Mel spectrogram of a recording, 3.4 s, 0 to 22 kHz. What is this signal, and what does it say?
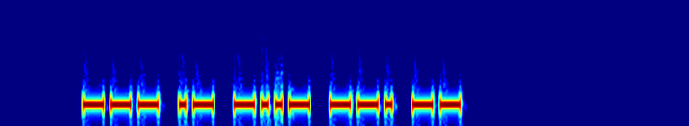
Morse code, heard as a keyed tone, about 36 wpm, 690 Hz. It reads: OAXGM
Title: Code Groups - 5 Letters - 35wpm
